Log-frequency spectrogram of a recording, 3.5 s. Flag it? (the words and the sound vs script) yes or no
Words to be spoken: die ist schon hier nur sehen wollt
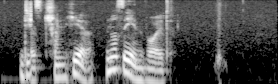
yes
